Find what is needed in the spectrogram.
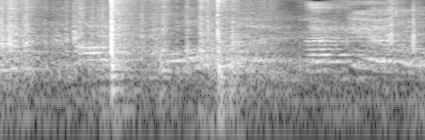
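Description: Cardboard cake box being opened by hand: the flaps rustle and scrape, with two sharp taps about half a second and a second in.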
